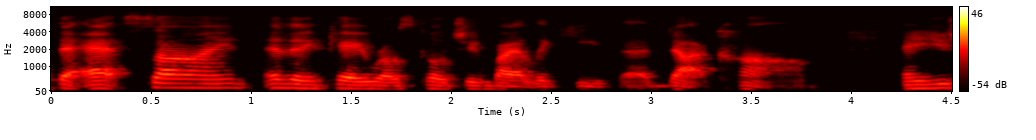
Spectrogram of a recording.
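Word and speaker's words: Kairos: company it is uh a lot of people pronounce it Cairo so I pronounce it K Rose but it's just how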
